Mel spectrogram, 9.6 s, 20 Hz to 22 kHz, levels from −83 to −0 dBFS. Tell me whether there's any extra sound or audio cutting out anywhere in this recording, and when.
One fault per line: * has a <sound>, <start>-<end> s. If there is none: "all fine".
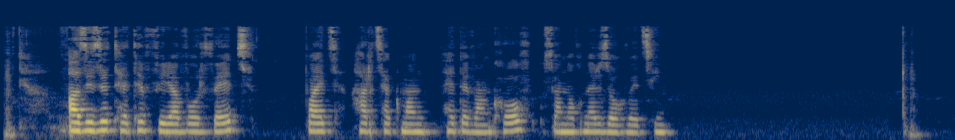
all fine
